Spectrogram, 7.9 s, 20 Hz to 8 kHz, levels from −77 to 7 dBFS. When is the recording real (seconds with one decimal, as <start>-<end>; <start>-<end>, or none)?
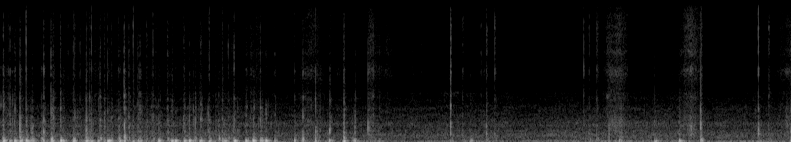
none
